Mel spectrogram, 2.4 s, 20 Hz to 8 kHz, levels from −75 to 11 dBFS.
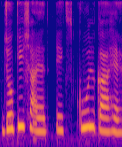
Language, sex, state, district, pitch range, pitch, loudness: Hindi, female, Madhya Pradesh, Bhopal, 245-305 Hz, 260 Hz, -14 LUFS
